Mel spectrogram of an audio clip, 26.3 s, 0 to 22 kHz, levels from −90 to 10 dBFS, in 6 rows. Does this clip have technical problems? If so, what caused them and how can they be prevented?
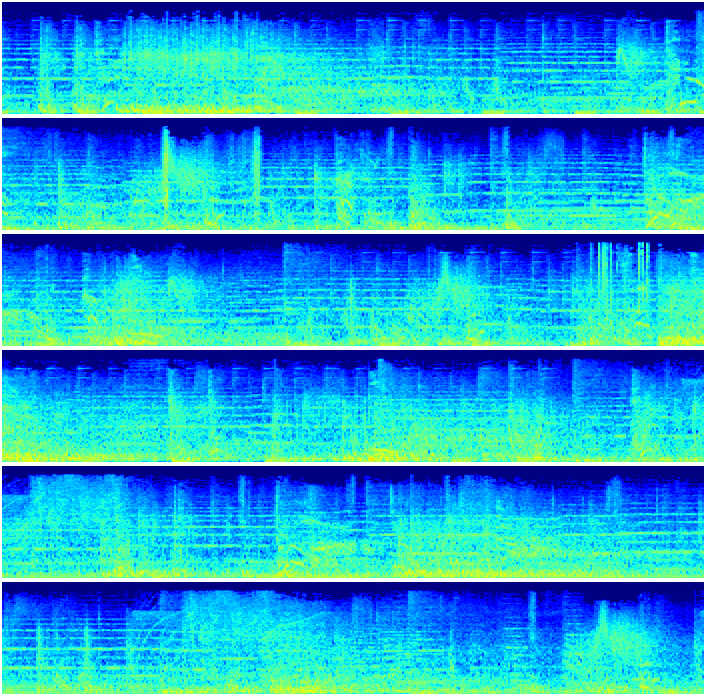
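Yes. Two bursts of cable scratch noise occur, from 5.39 to 6.02 s and from 12.46 to 12.83 s. Each is a dense, uneven rustling roughly as loud as the audio itself. The likely cause is a worn cable, connector or control being moved, so its contact resistance jumps about rapidly and injects irregular noise into the signal path. Replace or clean suspect cables and jacks, and secure them so they don't flex during recording.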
